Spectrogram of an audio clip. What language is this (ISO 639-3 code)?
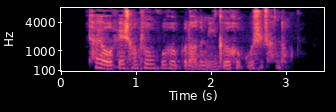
zho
